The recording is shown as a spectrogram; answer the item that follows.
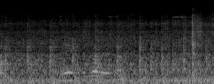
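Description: Low, steady hum of an idling engine, with faint voices in the background.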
